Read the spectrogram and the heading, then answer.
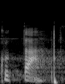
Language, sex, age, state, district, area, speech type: Maithili, female, 30-45, Bihar, Begusarai, rural, read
